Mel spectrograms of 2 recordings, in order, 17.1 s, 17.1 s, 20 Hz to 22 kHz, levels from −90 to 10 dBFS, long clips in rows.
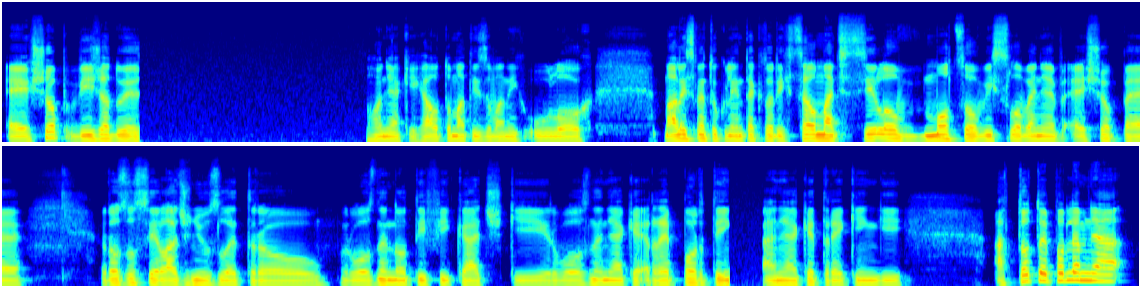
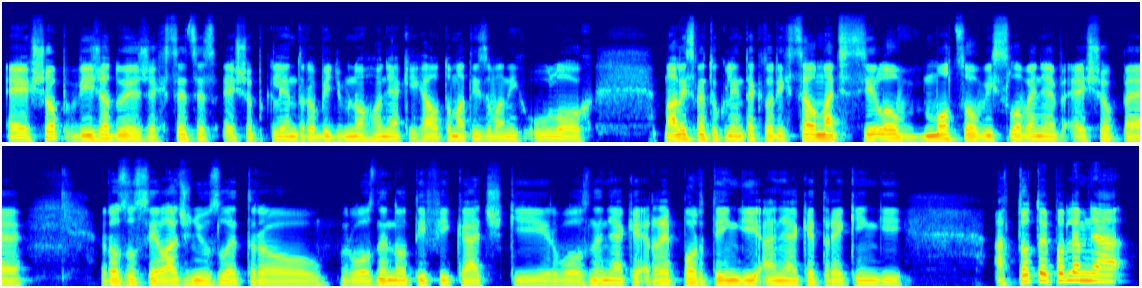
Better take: second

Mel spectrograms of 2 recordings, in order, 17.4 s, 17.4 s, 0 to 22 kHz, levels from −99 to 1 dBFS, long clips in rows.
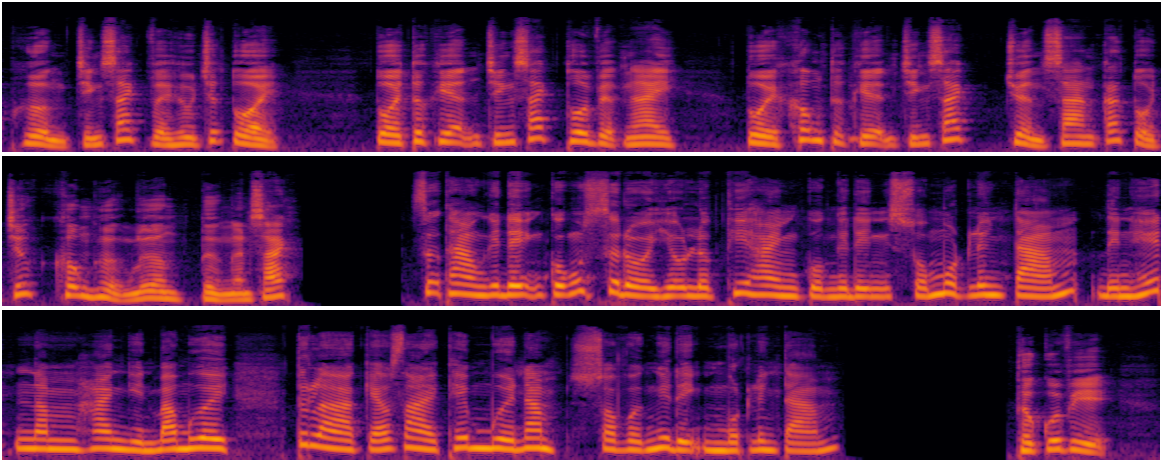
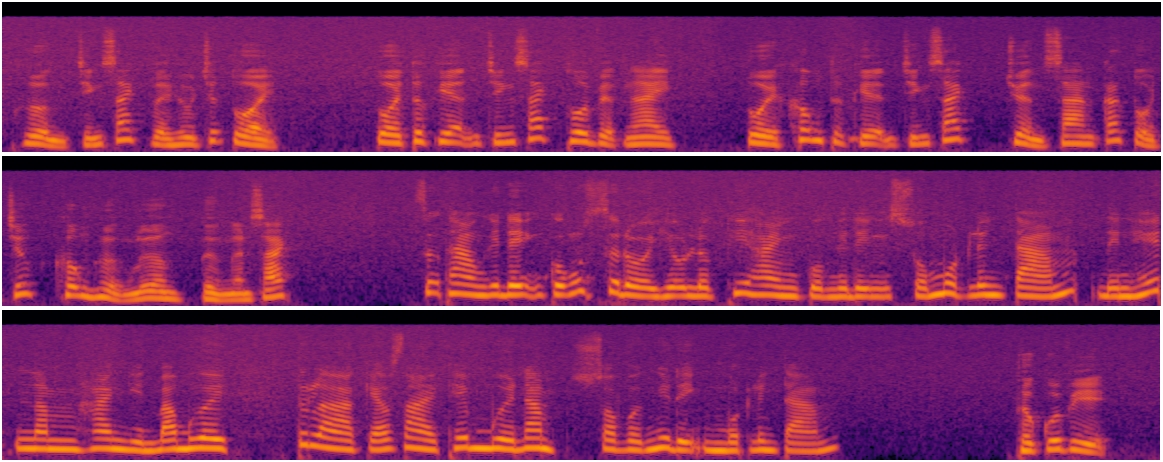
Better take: first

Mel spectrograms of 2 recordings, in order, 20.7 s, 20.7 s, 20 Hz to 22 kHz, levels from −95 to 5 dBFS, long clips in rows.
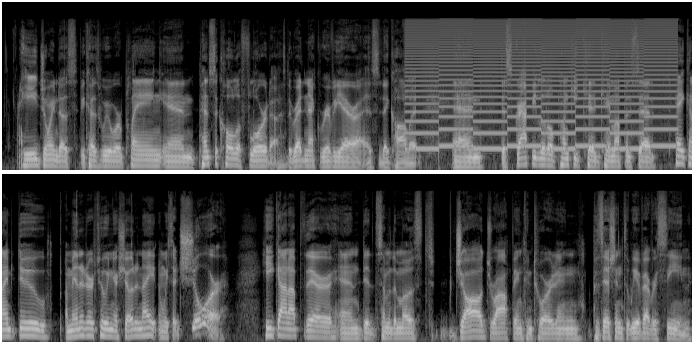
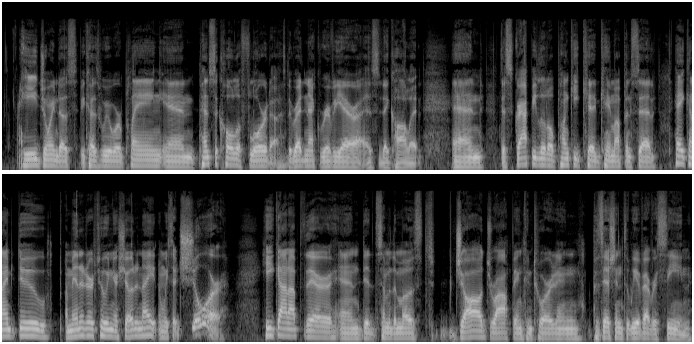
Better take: second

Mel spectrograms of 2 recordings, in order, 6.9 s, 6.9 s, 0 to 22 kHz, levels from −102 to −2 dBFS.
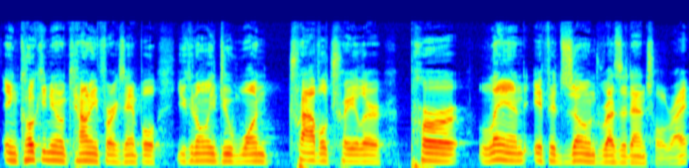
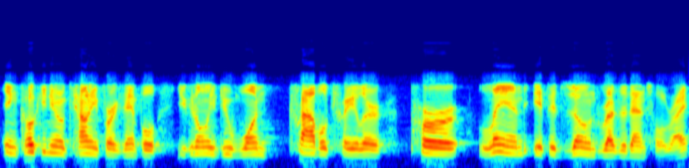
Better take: first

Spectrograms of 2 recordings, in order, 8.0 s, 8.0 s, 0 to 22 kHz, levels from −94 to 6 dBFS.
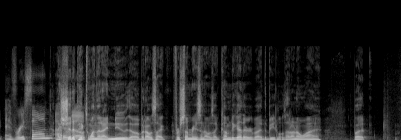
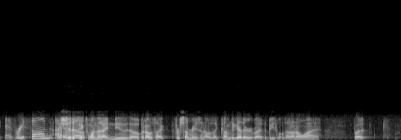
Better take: first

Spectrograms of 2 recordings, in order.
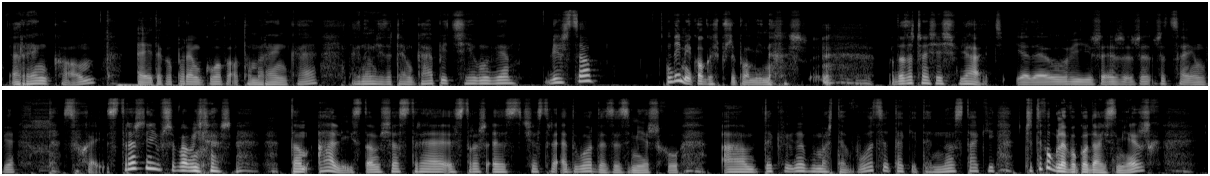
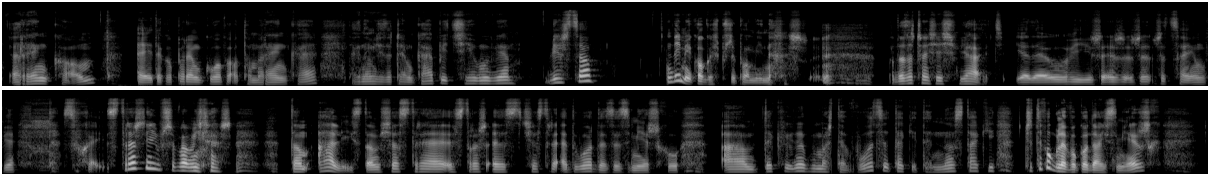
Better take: first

